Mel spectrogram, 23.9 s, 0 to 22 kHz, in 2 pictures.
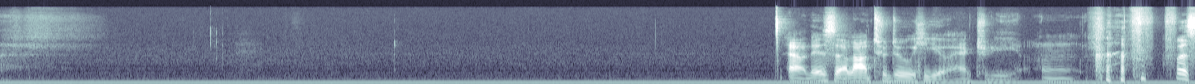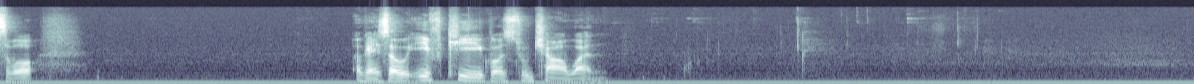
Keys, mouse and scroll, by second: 16.7 ctrl+g, 16.7 typing, 21.1 t, 21.4 t, 21.5 t.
